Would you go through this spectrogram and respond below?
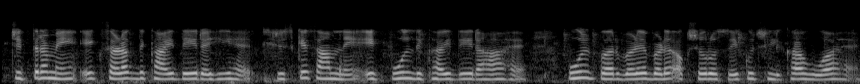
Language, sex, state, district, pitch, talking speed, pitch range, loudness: Hindi, female, Goa, North and South Goa, 255 Hz, 180 wpm, 245-265 Hz, -26 LUFS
